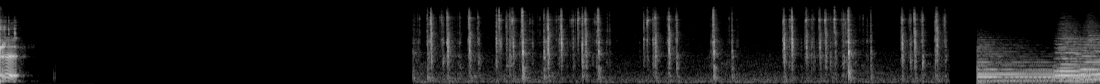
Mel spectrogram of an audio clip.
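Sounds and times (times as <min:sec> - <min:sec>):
typing on computer keyboard: 0:04.2 - 0:09.5.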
